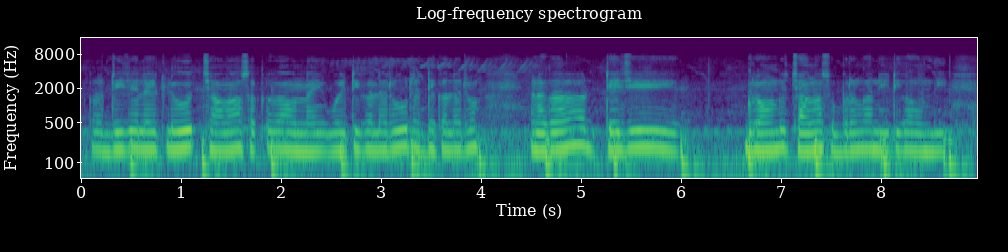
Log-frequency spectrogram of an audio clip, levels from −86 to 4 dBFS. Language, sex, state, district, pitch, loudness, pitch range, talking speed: Telugu, male, Andhra Pradesh, Krishna, 170 Hz, -25 LUFS, 165-175 Hz, 115 wpm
